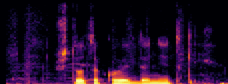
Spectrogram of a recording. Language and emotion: Russian, neutral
